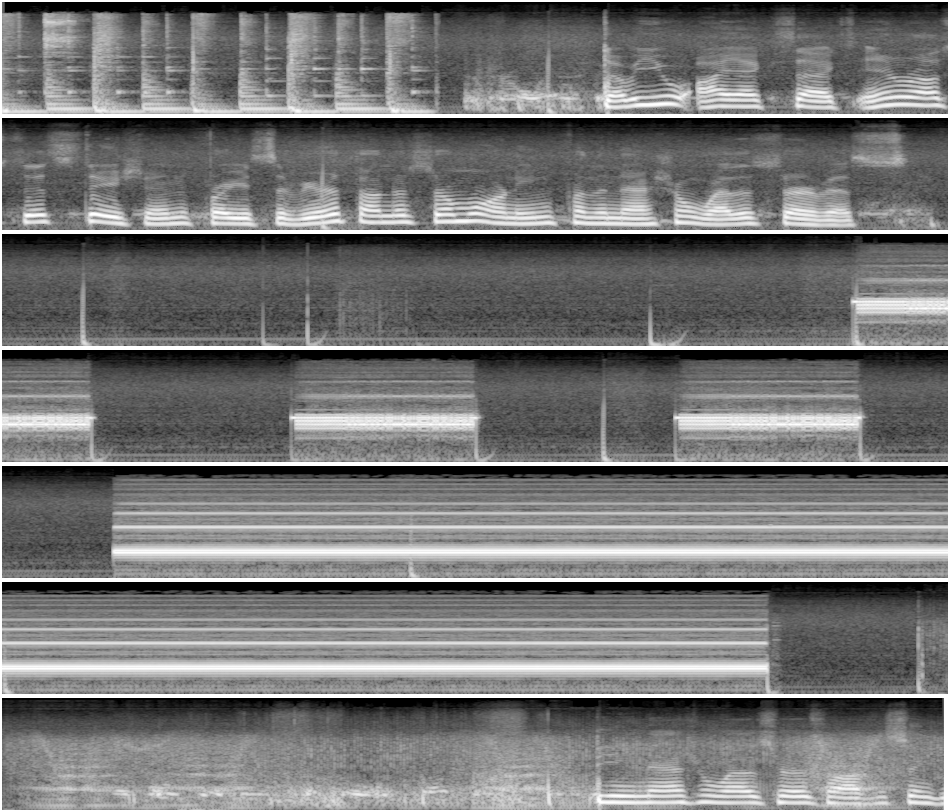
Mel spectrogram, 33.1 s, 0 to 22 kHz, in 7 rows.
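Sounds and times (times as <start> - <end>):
shrill digital data bursts: 13.7 - 14.7, 15.6 - 16.6, 17.6 - 18.6
two-tone attention signal: 15.6 - 16.6, 17.6 - 18.6, 19.5 - 27.5.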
